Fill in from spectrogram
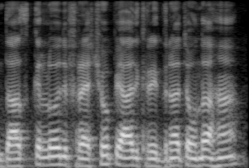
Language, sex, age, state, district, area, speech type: Punjabi, male, 45-60, Punjab, Amritsar, rural, read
